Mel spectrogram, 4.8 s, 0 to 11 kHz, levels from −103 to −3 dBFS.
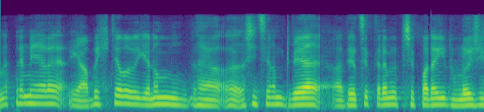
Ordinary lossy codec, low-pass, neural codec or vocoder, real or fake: AAC, 64 kbps; 7.2 kHz; codec, 16 kHz, 1 kbps, FunCodec, trained on Chinese and English, 50 frames a second; fake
